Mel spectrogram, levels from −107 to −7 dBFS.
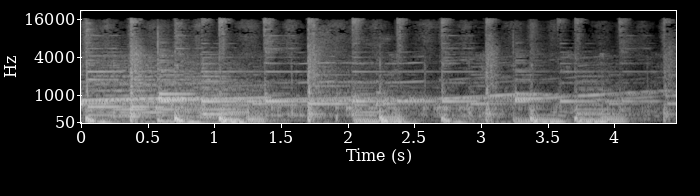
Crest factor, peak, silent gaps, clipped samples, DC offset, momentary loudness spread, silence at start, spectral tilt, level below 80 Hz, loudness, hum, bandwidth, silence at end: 16 dB; -18 dBFS; none; under 0.1%; under 0.1%; 8 LU; 0 s; -5 dB/octave; -44 dBFS; -35 LUFS; none; 17 kHz; 0 s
